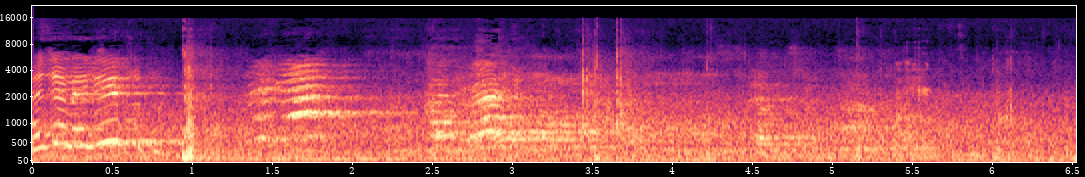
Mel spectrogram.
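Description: Children calling and shouting in short high-pitched bursts during a kids' football game, with one sharp thump of the ball being struck about a second in.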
